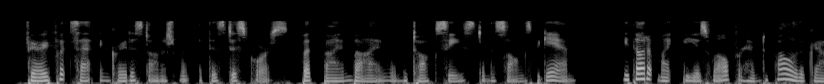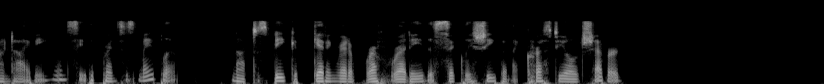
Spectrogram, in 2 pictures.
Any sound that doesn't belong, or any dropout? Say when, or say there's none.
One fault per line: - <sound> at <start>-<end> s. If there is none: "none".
none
